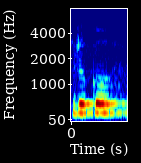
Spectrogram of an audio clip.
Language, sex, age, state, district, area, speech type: Hindi, female, 18-30, Bihar, Vaishali, rural, read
